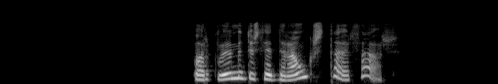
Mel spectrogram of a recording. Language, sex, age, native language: Icelandic, female, 50-59, Icelandic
